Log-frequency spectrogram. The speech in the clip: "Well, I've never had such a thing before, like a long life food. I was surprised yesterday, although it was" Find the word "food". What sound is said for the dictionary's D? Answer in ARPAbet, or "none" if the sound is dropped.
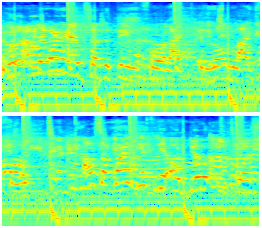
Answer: none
